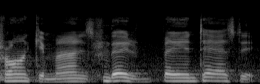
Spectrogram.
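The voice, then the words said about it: Bad put-on accent, switching mid-way. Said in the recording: “That was a horrible accent... You like switched accents and mid-accent.”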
